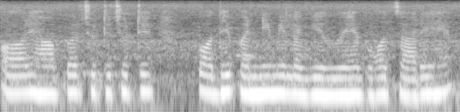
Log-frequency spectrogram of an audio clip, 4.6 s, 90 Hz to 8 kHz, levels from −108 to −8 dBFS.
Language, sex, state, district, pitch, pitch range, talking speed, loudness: Hindi, female, Uttar Pradesh, Lucknow, 190 Hz, 180-195 Hz, 180 wpm, -13 LUFS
